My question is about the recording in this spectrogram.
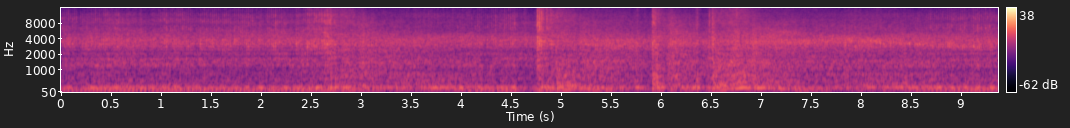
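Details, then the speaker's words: Turbocharged classic Porsche 911 with Garrett GT30 turbo, started before swapping to an eBay turbo: starts and settles, then several clean revs rise and fall smoothly with no misfire or rattle; healthy. "As you can see, it runs like a dream."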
